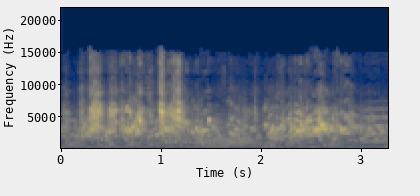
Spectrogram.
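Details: Afternoon feeding in an aviary brings a steady budgerigar flock chatter: dense, bright chirps and squeaky warbles layered over one another, swelling in bursts.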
